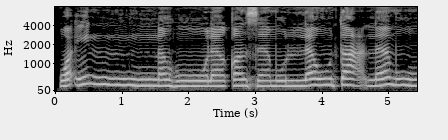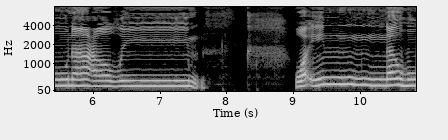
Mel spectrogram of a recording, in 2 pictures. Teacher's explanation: لو تعلمون عظيم وإنه، واو کو نون سے ادا کریں گے، حمزہ کو نون کے ساتھ ملانا ہے، نون کے اوپر تشدید زور دیں گے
